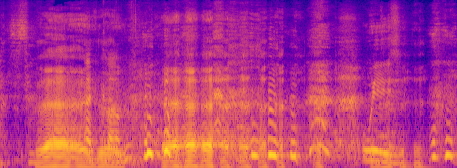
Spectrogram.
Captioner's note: smiech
